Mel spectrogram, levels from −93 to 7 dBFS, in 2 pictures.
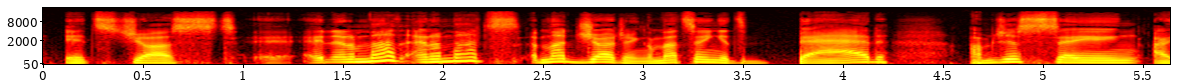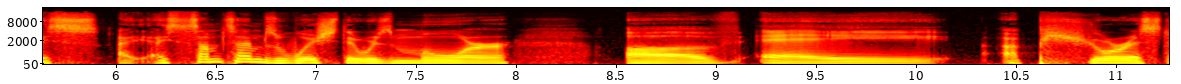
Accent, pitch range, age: American, 110-150 Hz, 30-49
